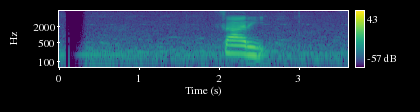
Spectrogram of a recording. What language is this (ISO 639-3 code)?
sin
